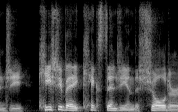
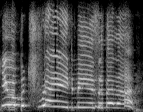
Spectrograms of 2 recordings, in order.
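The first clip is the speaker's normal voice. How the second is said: hammed-up, very high villain wail; betrayed outcry; 3 dB louder than usual. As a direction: cry out in mock betrayal, drawn-out and high.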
